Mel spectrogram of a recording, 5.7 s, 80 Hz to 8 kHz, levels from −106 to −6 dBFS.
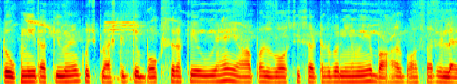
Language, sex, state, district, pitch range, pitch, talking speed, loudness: Hindi, male, Madhya Pradesh, Katni, 135-150 Hz, 145 Hz, 250 wpm, -18 LUFS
